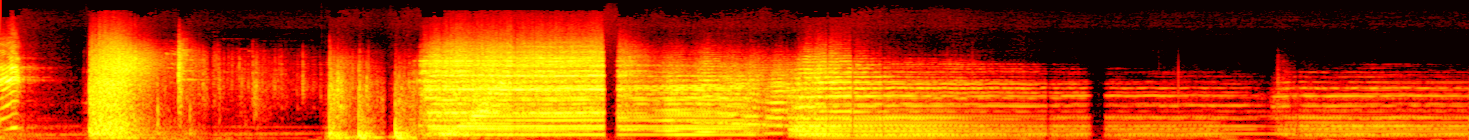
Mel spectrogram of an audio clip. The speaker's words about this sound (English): He stumbles and falls forward, a strange look on his face. The glass in his hand smashing into fragments on the tabletop by your side as you step back quickly.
